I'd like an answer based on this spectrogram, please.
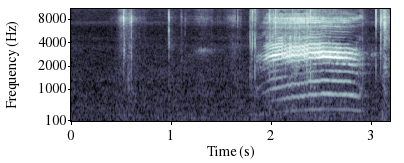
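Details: Black and white cat indoors giving one drawn-out, clear meow that rises then falls, lasting about a second, after a stretch of near quiet with faint clicks.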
